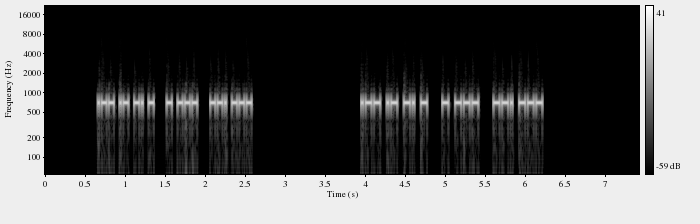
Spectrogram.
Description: Morse code, heard as a keyed tone, about 58 wpm, 700 Hz. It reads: WANT TO GO WANT TO GO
